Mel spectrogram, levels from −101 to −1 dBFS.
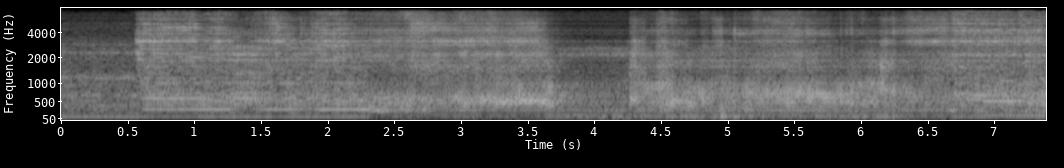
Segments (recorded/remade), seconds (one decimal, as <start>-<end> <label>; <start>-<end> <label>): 0.0-2.3 recorded; 2.3-6.7 remade; 6.7-7.4 recorded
